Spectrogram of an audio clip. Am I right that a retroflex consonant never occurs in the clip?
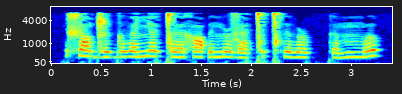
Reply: no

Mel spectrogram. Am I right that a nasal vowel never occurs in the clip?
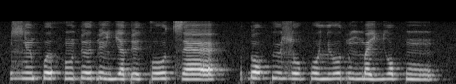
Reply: no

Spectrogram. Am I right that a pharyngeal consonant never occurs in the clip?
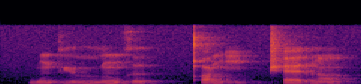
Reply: yes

